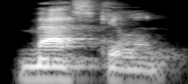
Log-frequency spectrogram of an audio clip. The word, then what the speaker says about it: masculine: Pronunciation: masculine. Mm. Smass. C-mask. Y mask. Y mask. Mask. mascul mascul mascul masculine masculine masculine stress on the first syllable.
